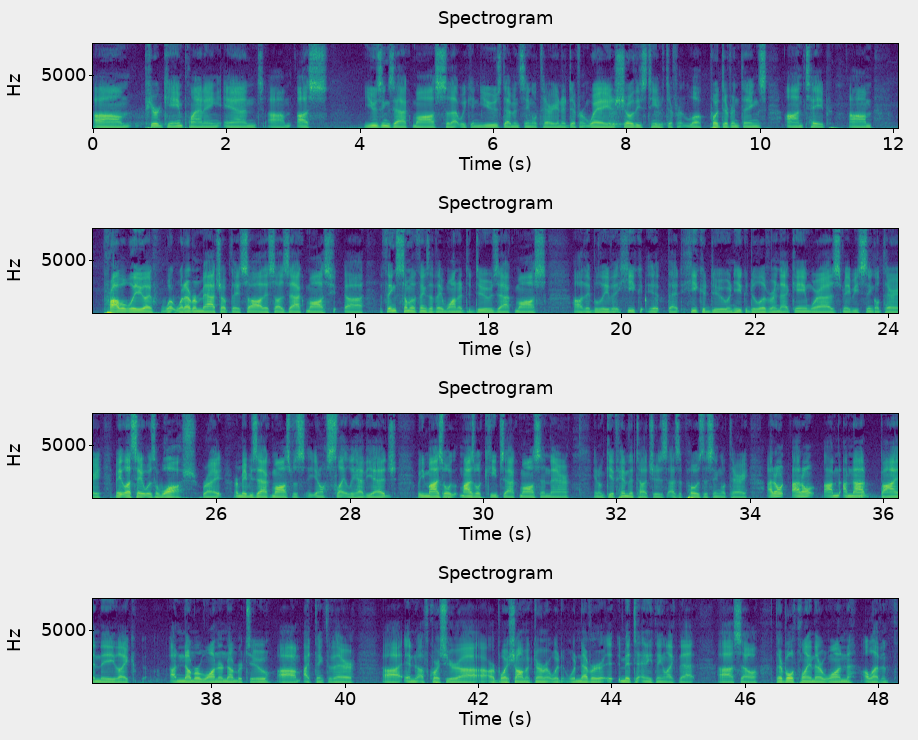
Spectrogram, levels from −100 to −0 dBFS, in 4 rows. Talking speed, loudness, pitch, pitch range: 205 wpm, -25 LUFS, 105 Hz, 100-115 Hz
